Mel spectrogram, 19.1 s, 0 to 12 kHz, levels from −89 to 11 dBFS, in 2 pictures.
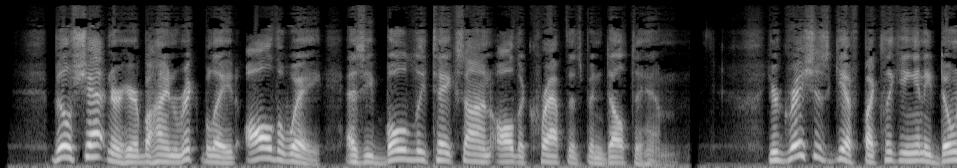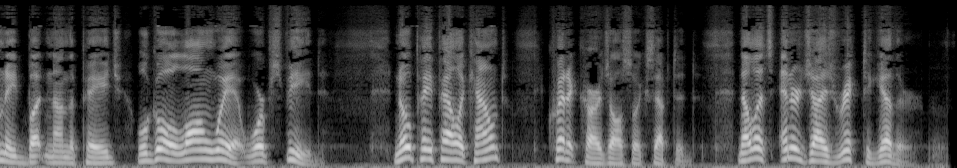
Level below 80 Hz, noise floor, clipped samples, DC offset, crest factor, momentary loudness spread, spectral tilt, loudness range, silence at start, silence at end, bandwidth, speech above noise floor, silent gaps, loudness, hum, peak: -42 dBFS; -45 dBFS; under 0.1%; 0.3%; 14 dB; 9 LU; -6.5 dB/octave; 4 LU; 0.5 s; 0.15 s; 11 kHz; 31 dB; none; -15 LUFS; none; 0 dBFS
